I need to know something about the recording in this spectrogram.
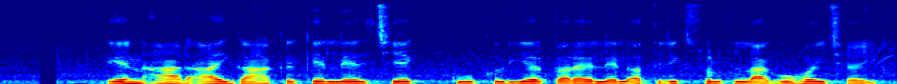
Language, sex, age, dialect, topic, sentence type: Magahi, male, 25-30, Western, banking, statement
